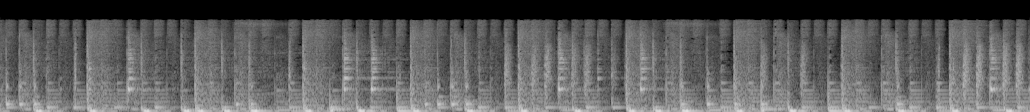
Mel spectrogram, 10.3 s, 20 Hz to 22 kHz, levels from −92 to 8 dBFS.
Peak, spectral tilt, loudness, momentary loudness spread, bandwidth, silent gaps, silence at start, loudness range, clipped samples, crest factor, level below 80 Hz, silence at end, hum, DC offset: -2 dBFS; -5 dB/octave; -19 LUFS; 4 LU; 11 kHz; none; 0 s; 1 LU; under 0.1%; 16 dB; -20 dBFS; 0 s; none; under 0.1%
